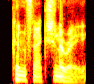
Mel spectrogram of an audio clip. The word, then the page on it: confectionery: British English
